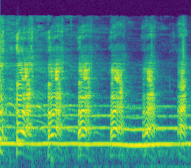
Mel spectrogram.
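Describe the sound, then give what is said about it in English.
A video game's whale-sighting alert: a steady electronic tone pulsing in a quick, even rhythm, about six bright swells in two seconds, fairly loud and with no voices over it. “But yes, I believe that's a whale sighting. It is a whale sighting.”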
